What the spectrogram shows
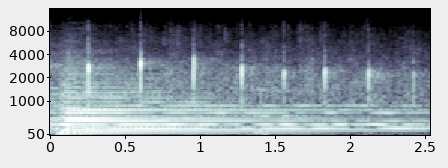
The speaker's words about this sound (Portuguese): Aplauda o nome do Senhor e adore a Ele.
